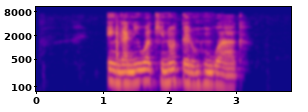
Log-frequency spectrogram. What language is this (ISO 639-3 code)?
pua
